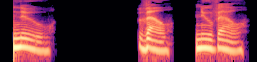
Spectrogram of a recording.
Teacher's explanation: Emphasize velle with a soft nou.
